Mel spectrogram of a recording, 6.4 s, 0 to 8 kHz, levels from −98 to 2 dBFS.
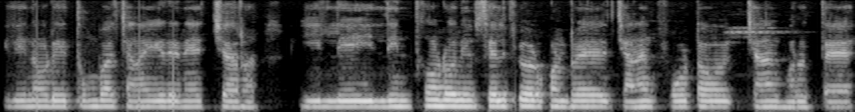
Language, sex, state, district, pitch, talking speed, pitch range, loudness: Kannada, male, Karnataka, Chamarajanagar, 155 Hz, 140 wpm, 150-160 Hz, -21 LUFS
